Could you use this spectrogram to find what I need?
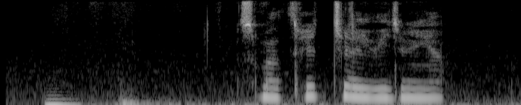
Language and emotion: Russian, neutral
